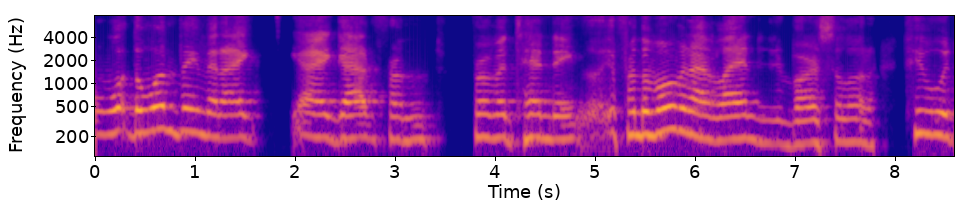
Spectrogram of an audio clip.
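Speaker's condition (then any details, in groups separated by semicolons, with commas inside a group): Parkinson's disease; speech problems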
